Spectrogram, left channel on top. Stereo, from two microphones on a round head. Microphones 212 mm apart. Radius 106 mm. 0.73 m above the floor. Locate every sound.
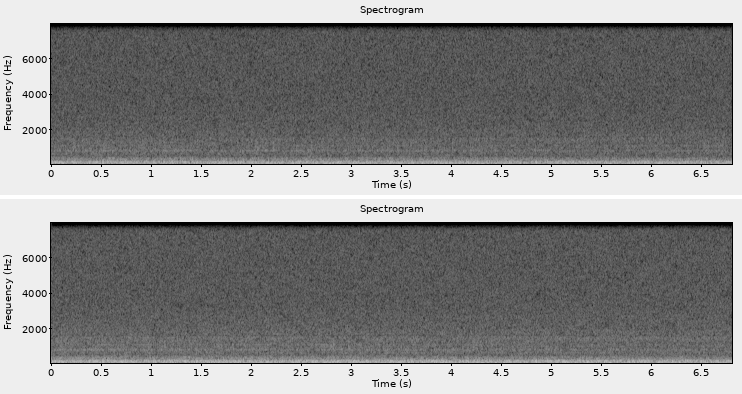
Only background noise.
